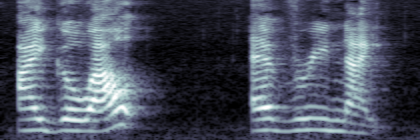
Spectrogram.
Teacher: your tongue is at the top of your mouth you're about to make the T sound but no air goes through so it's just stopped at the top of your mouth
